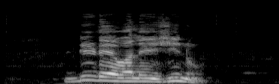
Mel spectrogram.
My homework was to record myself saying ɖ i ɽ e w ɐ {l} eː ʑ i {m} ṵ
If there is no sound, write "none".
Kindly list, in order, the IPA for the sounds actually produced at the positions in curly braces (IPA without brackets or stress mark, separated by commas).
l, n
